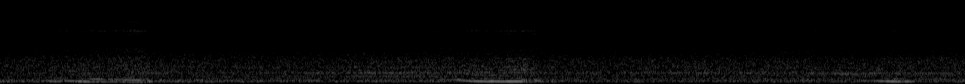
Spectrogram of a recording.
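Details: Soft, low snoring from a sleeping male, about 16 a minute against steady background hum.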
